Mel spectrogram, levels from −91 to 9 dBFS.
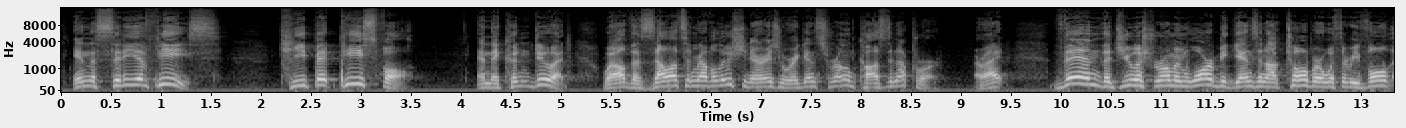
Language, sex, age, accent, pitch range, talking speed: English, male, 50-69, American, 135-195 Hz, 165 wpm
